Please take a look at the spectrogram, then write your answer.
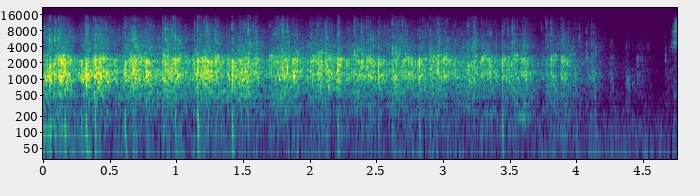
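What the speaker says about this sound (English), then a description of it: "ask you to applaud the organizers" An audience at an autism research conference applauds the organizers with sustained, dense clapping that holds steady before tapering off and fading out near the end.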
